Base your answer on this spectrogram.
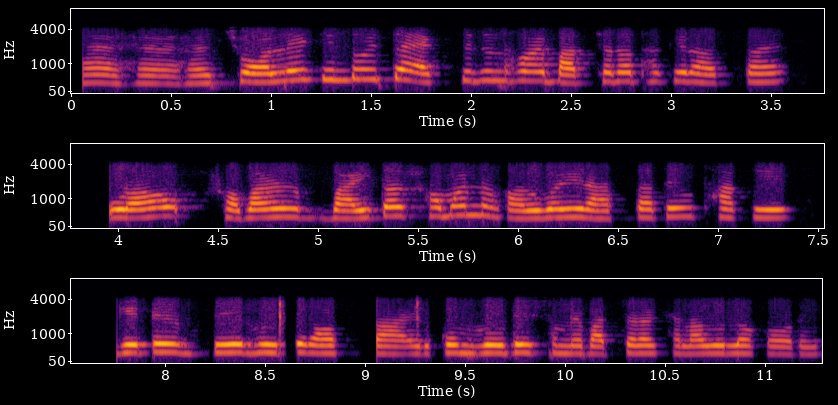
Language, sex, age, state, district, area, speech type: Bengali, female, 18-30, West Bengal, Alipurduar, rural, conversation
